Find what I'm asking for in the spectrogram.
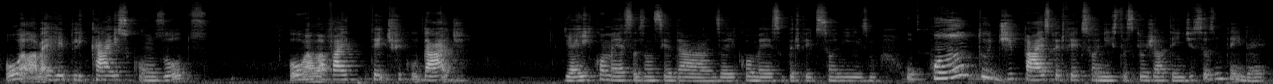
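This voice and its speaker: A woman, an educator in neuroscience, giving a lively live talk and speaking straight to her viewers. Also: mid-range voice, normal speed, creaky, roomy sound. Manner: animated, addresses viewers directly.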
